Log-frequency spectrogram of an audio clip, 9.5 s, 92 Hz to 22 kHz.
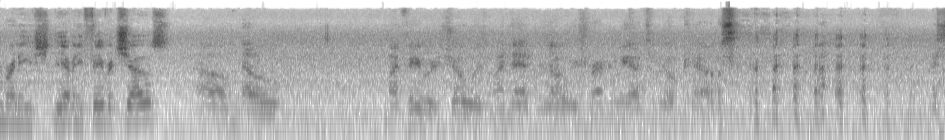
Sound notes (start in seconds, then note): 7.2 laughs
